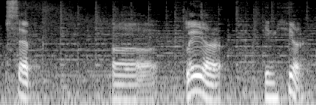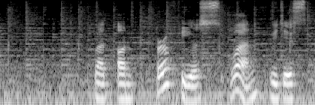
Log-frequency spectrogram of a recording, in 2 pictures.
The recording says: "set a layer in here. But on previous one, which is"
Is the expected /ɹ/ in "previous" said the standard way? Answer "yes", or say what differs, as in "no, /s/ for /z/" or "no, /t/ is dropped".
no, /ɹ/ is dropped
